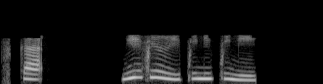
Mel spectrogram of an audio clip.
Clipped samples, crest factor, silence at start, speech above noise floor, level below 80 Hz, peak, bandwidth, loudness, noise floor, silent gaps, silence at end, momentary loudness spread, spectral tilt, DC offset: under 0.1%; 16 dB; 0.05 s; over 69 dB; -64 dBFS; -8 dBFS; 4 kHz; -22 LUFS; under -90 dBFS; 0.52-1.20 s; 0.65 s; 8 LU; -3.5 dB/octave; under 0.1%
